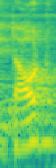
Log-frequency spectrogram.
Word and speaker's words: doubt: एक साथ आ जाए, यानी बी के तुरंत बाद टी आ जाए, तो बी साइलेंट हो जाएगा। जैसे बी टी एक साथ है इसलिए डाउट पढ़ते हैं, डाउट मतलब संदेह होता है। डी ई बी टी को हम डेट पढ़ते हैं, डेट का मतलब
